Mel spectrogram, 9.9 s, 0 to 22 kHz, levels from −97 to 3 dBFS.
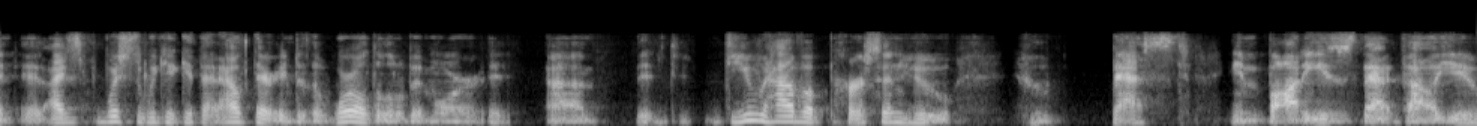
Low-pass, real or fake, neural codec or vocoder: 7.2 kHz; fake; vocoder, 22.05 kHz, 80 mel bands, HiFi-GAN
